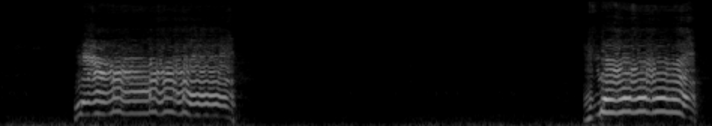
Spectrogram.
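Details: A goat on a farm gives two long, wavering, nasal bleats about three seconds apart, each lasting around a second, with quiet surroundings between.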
